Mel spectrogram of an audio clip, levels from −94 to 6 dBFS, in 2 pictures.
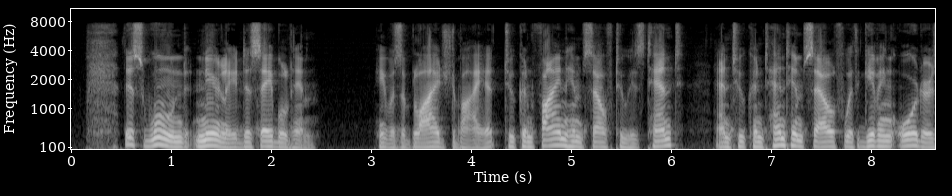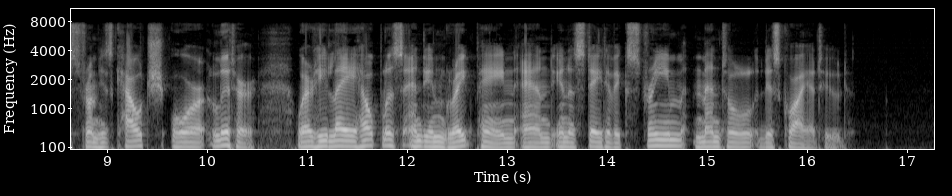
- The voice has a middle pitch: No, low, 115 Hz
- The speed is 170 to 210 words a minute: No, average, 155 wpm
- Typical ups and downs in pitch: Yes, average, 3.1 semitones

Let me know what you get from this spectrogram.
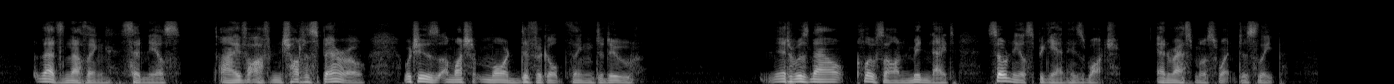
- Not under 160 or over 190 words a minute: No, average, 145 wpm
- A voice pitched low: Yes, very low, 95 Hz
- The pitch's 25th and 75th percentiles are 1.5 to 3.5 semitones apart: No, average, 4.7 semitones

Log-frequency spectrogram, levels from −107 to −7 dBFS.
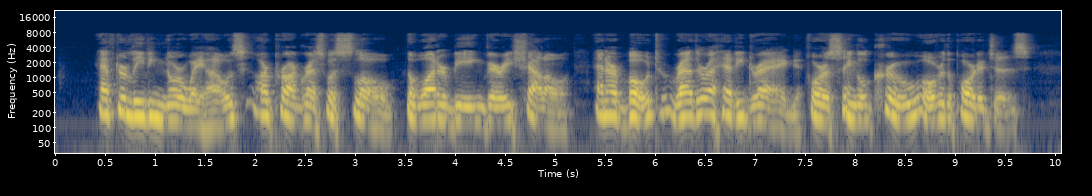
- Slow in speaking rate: No, average, 160 wpm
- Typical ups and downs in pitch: Yes, average, 4.4 semitones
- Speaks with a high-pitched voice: No, medium, 145 Hz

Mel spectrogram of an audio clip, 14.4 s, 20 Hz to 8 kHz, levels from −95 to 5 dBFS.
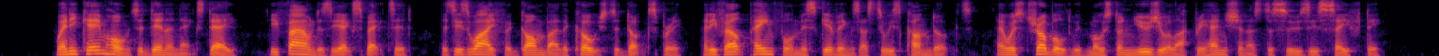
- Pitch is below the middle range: Yes, low, 110 Hz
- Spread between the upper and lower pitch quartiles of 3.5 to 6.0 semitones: Yes, average, 4.3 semitones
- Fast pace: No, average, 180 wpm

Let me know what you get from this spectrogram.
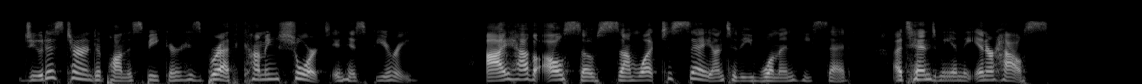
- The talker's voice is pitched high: Yes, high, 195 Hz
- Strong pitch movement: No, average, 4.4 semitones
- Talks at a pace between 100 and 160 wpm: Yes, average, 155 wpm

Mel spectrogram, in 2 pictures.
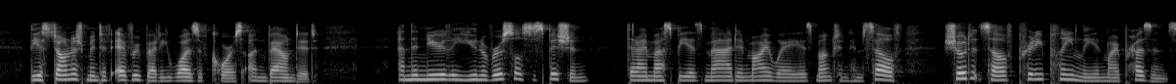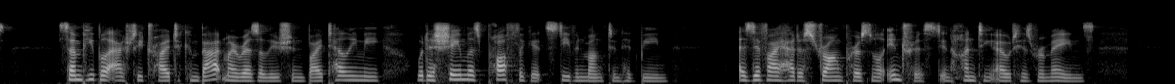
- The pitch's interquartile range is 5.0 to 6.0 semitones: No, average, 4.2 semitones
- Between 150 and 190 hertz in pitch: Yes, medium, 185 Hz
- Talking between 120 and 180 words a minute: Yes, average, 165 wpm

